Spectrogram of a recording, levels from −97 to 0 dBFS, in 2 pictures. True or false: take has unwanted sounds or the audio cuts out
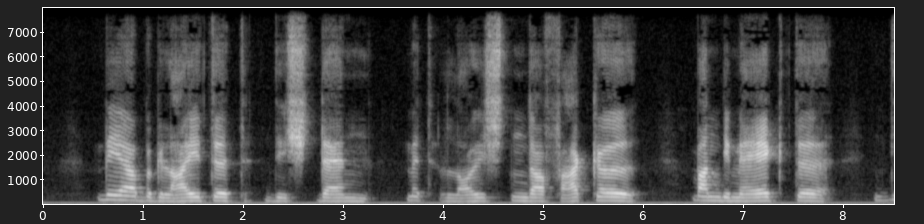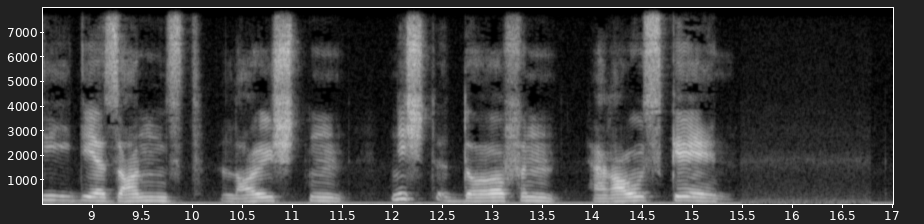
false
